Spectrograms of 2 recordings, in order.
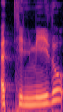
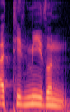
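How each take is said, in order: First: The word ends on a plain u vowel. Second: The word ends with an added n sound. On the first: The speaker calls it right. "ce qui nous donne at-tilmidu" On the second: The speaker calls it wrong. "On ne dit pas at-tilmidun. Ça, ça n'existe pas en arabe"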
